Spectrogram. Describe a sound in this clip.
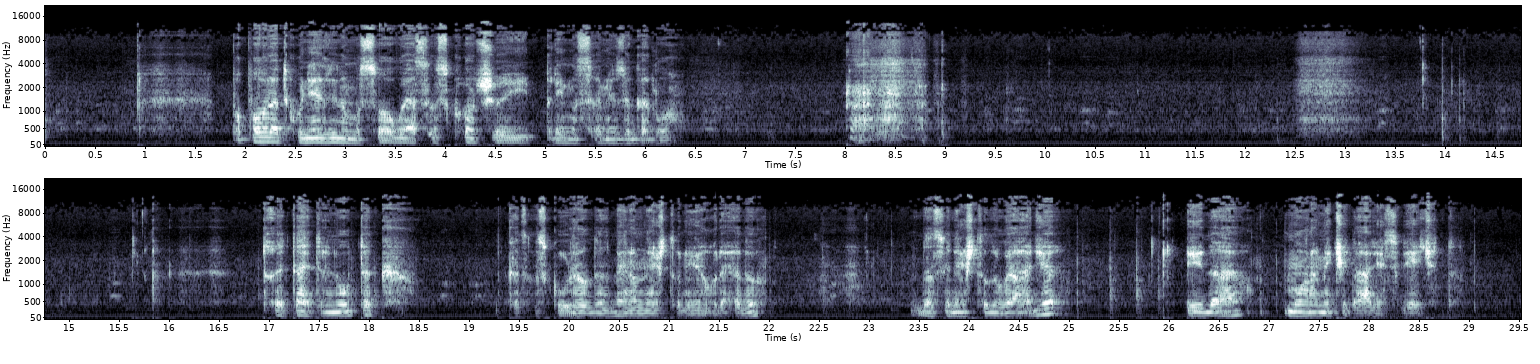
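A middle-aged man speaks calmly and earnestly close by, with pauses.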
